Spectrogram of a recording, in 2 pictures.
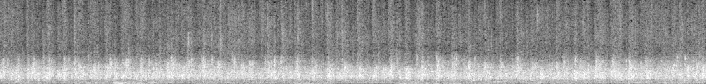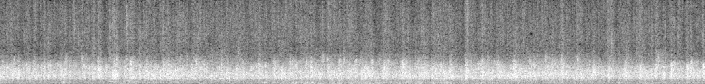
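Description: Concert audience applauding steadily, a dense, even patter of many hands clapping.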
